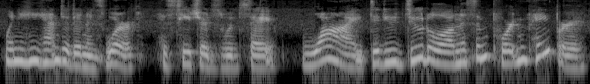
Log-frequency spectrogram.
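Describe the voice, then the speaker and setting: A woman reading a children's picture book aloud, with expressive storybook delivery that rises for quoted lines. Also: on the high side, measured pace, slightly rough, poor audio.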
